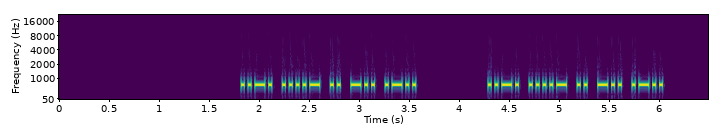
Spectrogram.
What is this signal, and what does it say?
Morse code, heard as a keyed tone, about 34 wpm, 700 Hz. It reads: F4IDL F4IDL
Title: DXCC-100 Call Signs - 5 Characters - Repeated 2x - 35wpm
